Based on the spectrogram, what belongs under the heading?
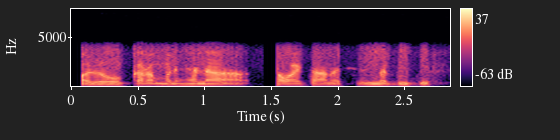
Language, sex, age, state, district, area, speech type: Manipuri, male, 45-60, Manipur, Kangpokpi, urban, conversation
